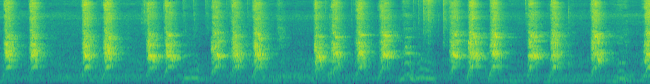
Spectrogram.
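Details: A Pomeranian barks at a vacuum cleaner, giving steady repeated high, snappy yaps in pairs and triplets with brief gaps between bursts, over a faint background hum.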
